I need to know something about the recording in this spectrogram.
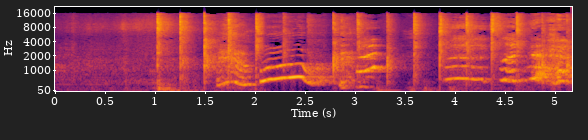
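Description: A young man claps his hands.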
